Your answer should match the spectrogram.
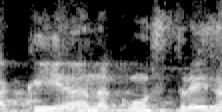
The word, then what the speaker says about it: Qiyana: então, eu vou deixar aqui, eu vou falar aqui, né, que Kiana, a pronúncia corretas, né, é Kiana, a terra de onde ela veio é Istal, né, I-X-T-A-L, Istal, e a cidade dela é Ishaokan, que até o pessoal ficou brincando, ah, Ishaokan do Mortal Kombat.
